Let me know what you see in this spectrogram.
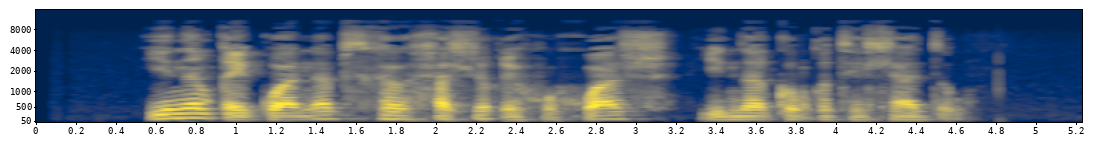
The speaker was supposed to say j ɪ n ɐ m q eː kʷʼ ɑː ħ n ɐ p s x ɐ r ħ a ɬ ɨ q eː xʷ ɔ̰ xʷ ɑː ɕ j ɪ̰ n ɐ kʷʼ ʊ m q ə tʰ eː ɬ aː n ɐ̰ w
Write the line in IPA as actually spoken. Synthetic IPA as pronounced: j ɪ n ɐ m q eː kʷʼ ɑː n ɐ p s x ɐ r ħ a ɬ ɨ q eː xʷ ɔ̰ xʷ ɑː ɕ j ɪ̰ n ɐ kʷʼ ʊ m q ə tʰ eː ɬ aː d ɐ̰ w

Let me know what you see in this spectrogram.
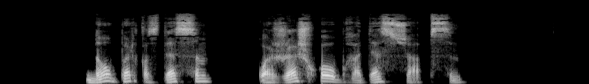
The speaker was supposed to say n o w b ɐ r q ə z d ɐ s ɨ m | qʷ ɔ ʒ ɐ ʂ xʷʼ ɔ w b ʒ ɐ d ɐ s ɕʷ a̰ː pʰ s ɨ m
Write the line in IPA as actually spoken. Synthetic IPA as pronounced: n o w b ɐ r q ə z d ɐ s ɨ m | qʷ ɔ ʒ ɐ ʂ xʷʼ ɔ w b ʁ ɐ d ɐ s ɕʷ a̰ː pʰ s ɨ m

